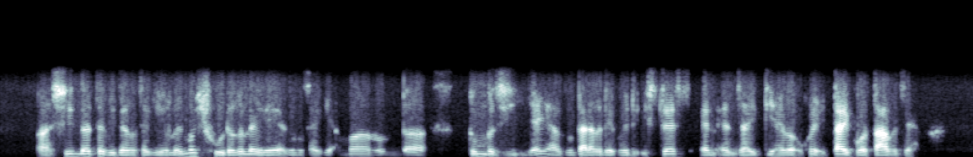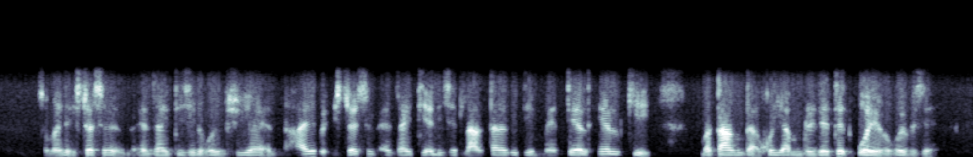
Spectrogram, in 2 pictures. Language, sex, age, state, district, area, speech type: Manipuri, male, 30-45, Manipur, Senapati, rural, conversation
